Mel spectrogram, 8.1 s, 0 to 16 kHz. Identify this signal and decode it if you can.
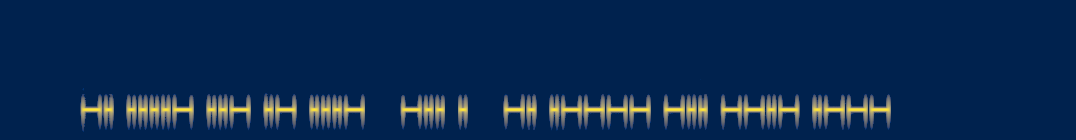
Morse code, heard as a keyed tone, about 28 wpm, 700 Hz. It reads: N4UAV DE N1DQJ
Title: USA Callsign DE Callsign - 5 Characters - 28wpm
